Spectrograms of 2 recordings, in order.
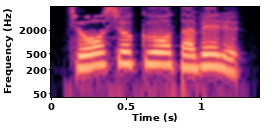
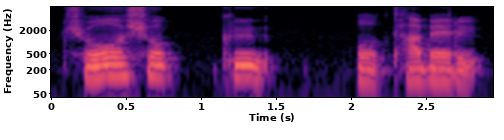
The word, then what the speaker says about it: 朝食を食べる: This is written as wo but pronounced o. So this is o taberu. Taberu is eat, right? So this is ryo shoku o taberu. 朝食を食べる、朝食を食べる.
